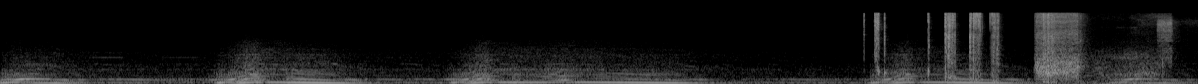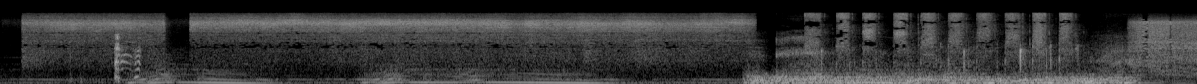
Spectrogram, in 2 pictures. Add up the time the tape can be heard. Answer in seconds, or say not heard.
2 s.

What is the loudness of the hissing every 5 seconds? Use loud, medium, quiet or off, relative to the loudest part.
off, off, loud, loud, loud.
